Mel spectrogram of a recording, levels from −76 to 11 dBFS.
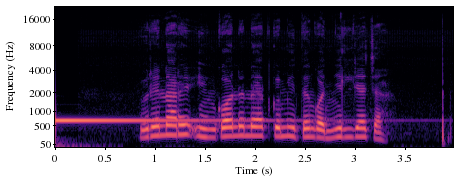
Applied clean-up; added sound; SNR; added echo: none; Keyboard (musical); 3 dB; none.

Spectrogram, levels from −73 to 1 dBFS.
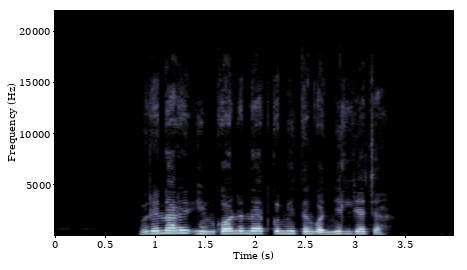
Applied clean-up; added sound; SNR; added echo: neural mask model DeepFilterNet 3.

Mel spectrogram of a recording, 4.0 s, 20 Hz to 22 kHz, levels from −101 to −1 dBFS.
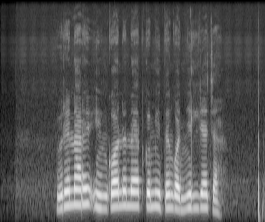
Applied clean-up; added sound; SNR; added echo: none; none; none; none.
